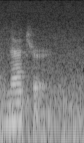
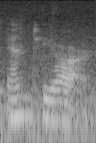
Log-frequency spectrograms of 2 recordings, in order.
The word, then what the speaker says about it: ntr: Wallace Budge put two E's in between so it could be pronounced netter. But actually it's NTR.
